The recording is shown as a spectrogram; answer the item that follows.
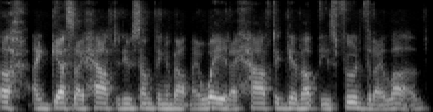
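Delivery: ordinary delivery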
